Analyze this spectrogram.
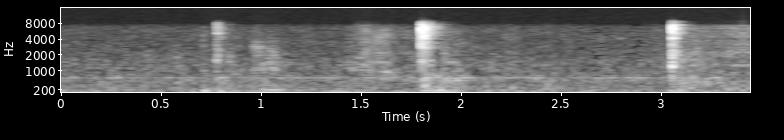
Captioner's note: faint ticking sounds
